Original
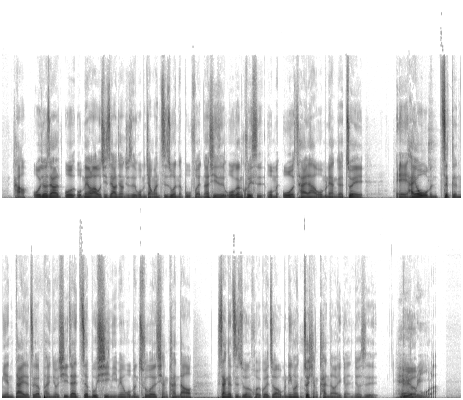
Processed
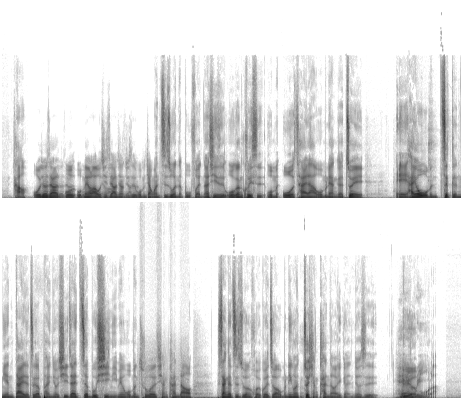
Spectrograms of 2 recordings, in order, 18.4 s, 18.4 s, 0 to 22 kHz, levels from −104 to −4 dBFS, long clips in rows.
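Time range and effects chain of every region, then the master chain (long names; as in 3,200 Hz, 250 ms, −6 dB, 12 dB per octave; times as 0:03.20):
0:00.52–0:03.04: high-frequency loss of the air 320 metres + single-tap delay 316 ms −19.5 dB
0:11.88–0:12.92: spike at every zero crossing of −32.5 dBFS + high-frequency loss of the air 260 metres
whole clip: no processing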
